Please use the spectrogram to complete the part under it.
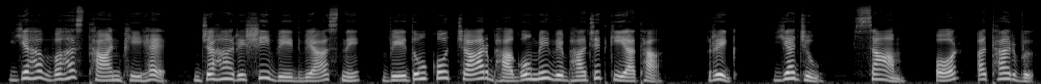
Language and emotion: Hindi, neutral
